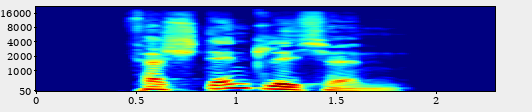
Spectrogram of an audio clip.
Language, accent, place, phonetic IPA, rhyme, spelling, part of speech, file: German, Germany, Berlin, [fɛɐ̯ˈʃtɛntlɪçn̩], -ɛntlɪçn̩, verständlichen, adjective, De-verständlichen.ogg
- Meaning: inflection of verständlich: 1. strong genitive masculine/neuter singular 2. weak/mixed genitive/dative all-gender singular 3. strong/weak/mixed accusative masculine singular 4. strong dative plural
